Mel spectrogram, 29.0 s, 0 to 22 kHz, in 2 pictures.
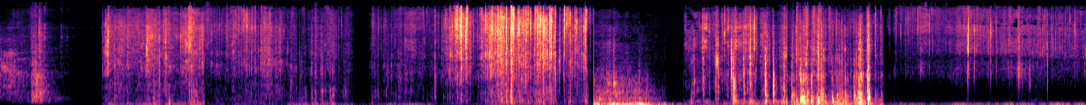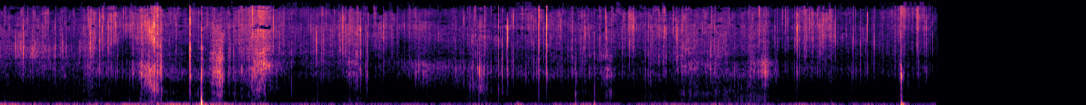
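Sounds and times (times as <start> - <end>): plastic packaging crinkling and tearing: 1.4 - 8.0, 9.1 - 27.0
plastic rustling: 1.4 - 8.0, 9.1 - 27.0.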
